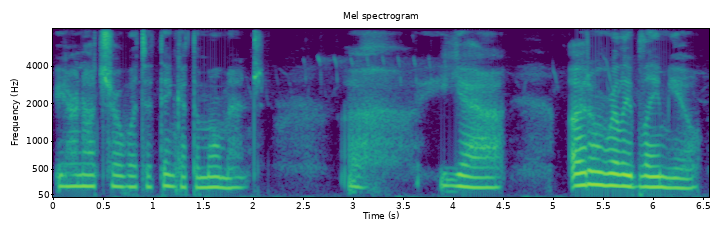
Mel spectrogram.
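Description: Soft, mellow demon girlfriend, acted by a woman. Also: medium pitch, flat delivery, takes it slowly, no room sound. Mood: reassuring, hesitant. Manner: hesitant, soothing, often dropping to a breathy whisper. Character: flustered, gentle young female demon hell knight girlfriend. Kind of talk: intimate ASMR roleplay addressed to the listener.

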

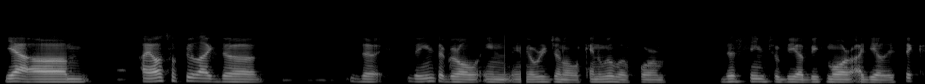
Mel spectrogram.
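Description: A man's voice: medium pitch, little pitch movement, moderate pace, clear, resonant tone, dry recording. A thirty-year-old man with a Slovenian accent introduces himself informally on a group call, hesitantly, often repeating words. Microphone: internet or phone call, headset. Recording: muffled narrow phone-like call audio.

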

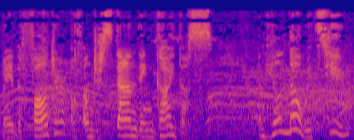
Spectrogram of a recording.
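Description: A woman's voice: a little high, animated, brisk, natural voice. A woman playing a guarded, brusque Norse warrior in a video game, speaking in a terse, commanding way. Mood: approving, commanding. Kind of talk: dramatic video game acting. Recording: noisy outdoor ambience, crowd behind.

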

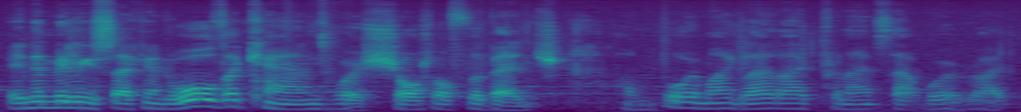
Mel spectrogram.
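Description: A man's voice: mid-range voice, brisk, darkish tone, a little hiss or hum. A man in his fifties reading a comic storybook aloud in a playful way, with wry asides. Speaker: author reading from own comic book. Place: living room sofa at home. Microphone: camera a short distance away.

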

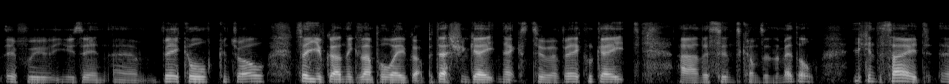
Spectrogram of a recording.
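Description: A man talks through a technical setup in an informal, explanatory way, as if thinking aloud. His pitch sits in the middle of the male range. The recording is dry and somewhat dull, with a lo-fi sound. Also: a bit bright, dry recording. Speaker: product trainer giving a setup walk-through. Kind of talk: informal software tutorial narration.

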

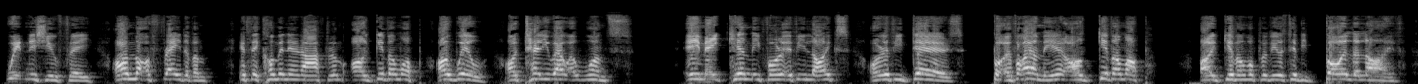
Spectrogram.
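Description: A man playing a shrill, frantic young boy. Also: lively intonation, measured pace, long pauses, bright, forceful tone, husky, heavily acted. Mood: defiant, frantic. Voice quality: shrill, shrieking. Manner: frantic, emphatic exclamations. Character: terrified, defiant young boy screaming accusations at a murderer.

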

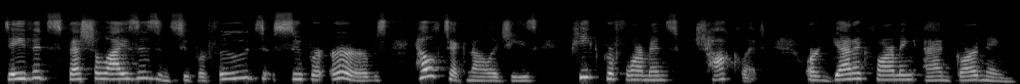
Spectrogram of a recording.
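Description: A woman's voice: medium pitch, animated, a little slow. A middle-aged woman hosting a podcast interview from a room at home, speaking into a desk microphone on a video call in an upbeat, enthusiastic way. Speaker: podcast host. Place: home room with folding screen. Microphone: studio desk mic in front, video call.

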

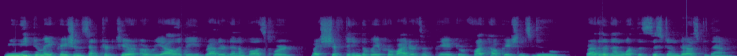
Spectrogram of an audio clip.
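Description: A man in his thirties whose first language is Urdu, reading a prepared talk in a measured, earnest way over a video call from a home office. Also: mid-range voice, a little mellow, highs cut off. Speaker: physician presenter.

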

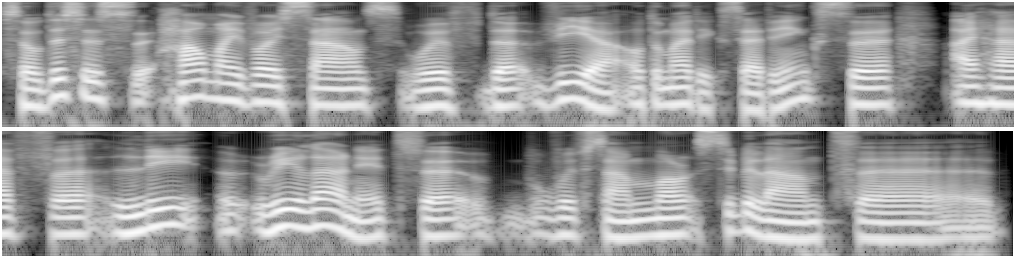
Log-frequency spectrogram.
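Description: Low-voiced man reviewing audio gear. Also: takes it slowly, creaky, few pauses, clean tone, no echo, clean studio sound. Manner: hesitant, many uh fillers, slightly non-native phrasing. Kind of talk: casual tech review talk. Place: small home studio, indoors. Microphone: studio condenser mic on arm.

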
